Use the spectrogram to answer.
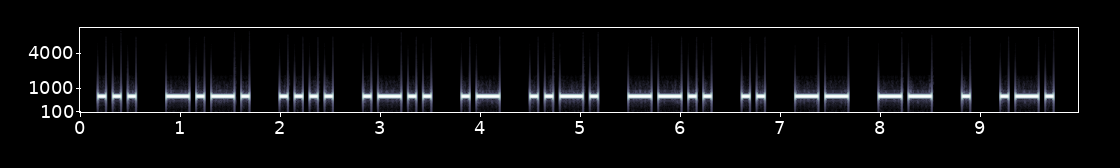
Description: Morse code, heard as a keyed tone, about 16 wpm, 700 Hz. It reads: SCHLAFZIMMER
